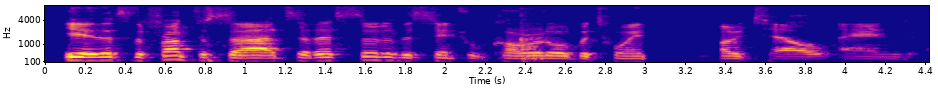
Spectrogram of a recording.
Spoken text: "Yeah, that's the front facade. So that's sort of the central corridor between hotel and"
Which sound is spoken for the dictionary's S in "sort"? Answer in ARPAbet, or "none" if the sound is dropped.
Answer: S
